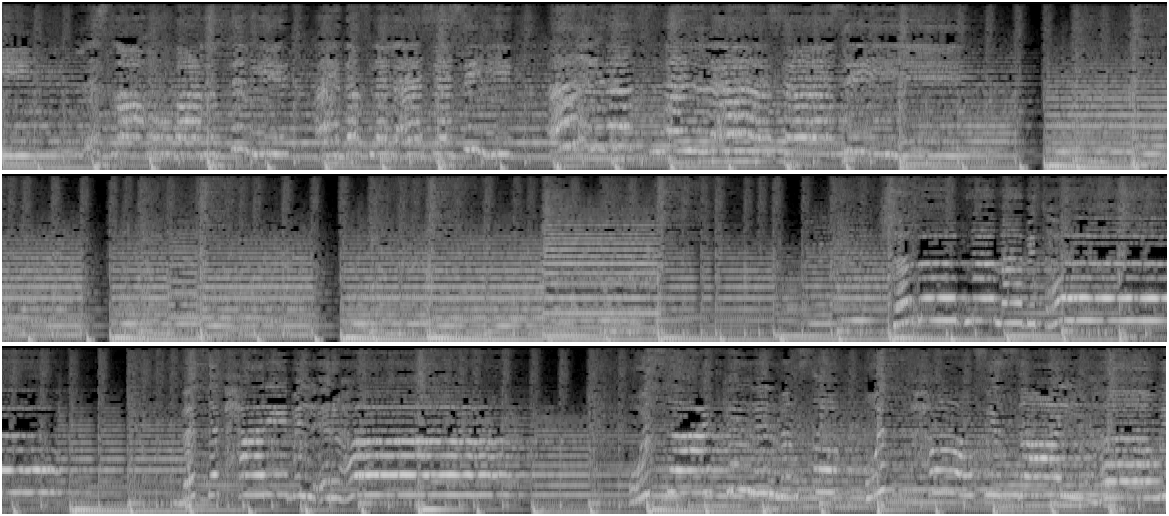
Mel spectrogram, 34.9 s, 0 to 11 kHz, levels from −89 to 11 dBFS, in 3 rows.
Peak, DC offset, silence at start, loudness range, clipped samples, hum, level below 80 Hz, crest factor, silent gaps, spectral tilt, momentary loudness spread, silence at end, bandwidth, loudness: 0 dBFS; under 0.1%; 0 s; 5 LU; under 0.1%; none; -28 dBFS; 16 dB; none; -5.5 dB/octave; 10 LU; 0 s; 10.5 kHz; -18 LUFS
